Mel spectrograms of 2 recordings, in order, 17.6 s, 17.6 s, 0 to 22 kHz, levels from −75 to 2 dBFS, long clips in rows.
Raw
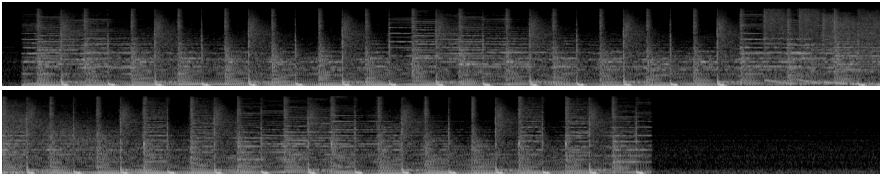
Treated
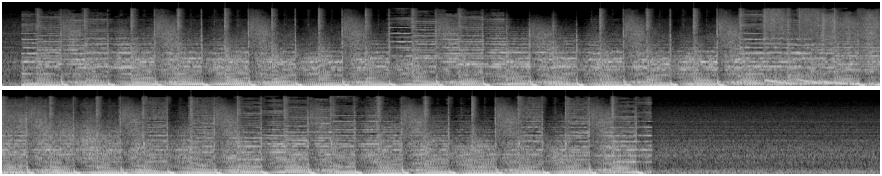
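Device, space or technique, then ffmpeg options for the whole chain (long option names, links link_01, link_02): mastering chain: -filter_complex "[0:a]asettb=1/sr,asplit=3[link_01][link_02][link_03];[link_01]atrim=end=5.024[link_04];[link_02]atrim=start=5.02:end=5.89,asetpts=PTS-STARTPTS,afade=type=in:duration=0.004:curve=qsin,afade=type=out:start_time=0.866:duration=0.004:curve=qsin,lowpass=5500[link_05];[link_03]atrim=start=5.886[link_06];[link_04][link_05]acrossfade=duration=0.004:curve1=hsin:curve2=qsin[link_07];[link_07][link_06]acrossfade=duration=0.004:curve1=qsin:curve2=hsin,equalizer=frequency=980:width_type=o:width=0.77:gain=3,acrossover=split=440|990[link_08][link_09][link_10];[link_08]acompressor=threshold=-31dB:ratio=4[link_11];[link_09]acompressor=threshold=-47dB:ratio=4[link_12];[link_10]acompressor=threshold=-37dB:ratio=4[link_13];[link_11][link_12][link_13]amix=inputs=3:normalize=0,acompressor=threshold=-34dB:ratio=2,asoftclip=type=tanh:threshold=-24.5dB,alimiter=level_in=29.5dB:limit=-1dB:release=50:level=0:latency=1,volume=-6dB"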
